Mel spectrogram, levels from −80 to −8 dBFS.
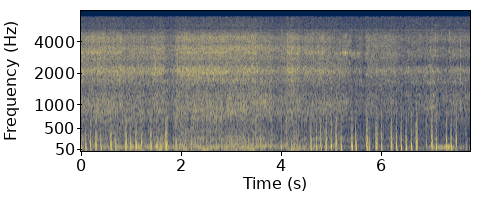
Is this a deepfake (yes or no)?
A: no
